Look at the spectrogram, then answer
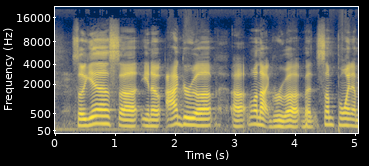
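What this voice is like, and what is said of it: Usual voice. Nothing is said of it.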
